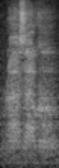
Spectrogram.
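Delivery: whispered Ra's al Ghul; hushed realization of the name; awed whisper. Retold or imitated. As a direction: breathe the name in shock.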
